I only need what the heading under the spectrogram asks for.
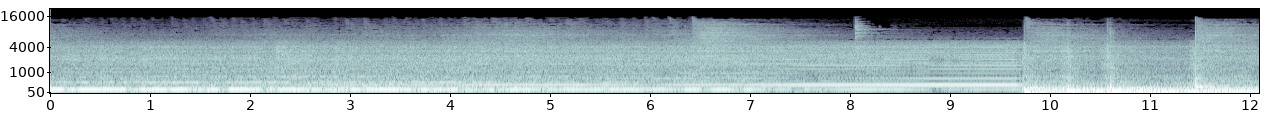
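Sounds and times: distorted guitar and bass riff: 0.0s - 12.0s.

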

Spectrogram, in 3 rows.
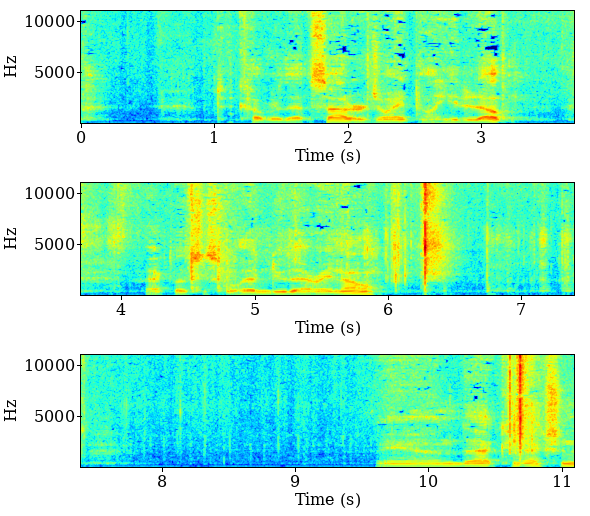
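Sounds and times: faint soft handling ticks: 7.1s - 10.9s.

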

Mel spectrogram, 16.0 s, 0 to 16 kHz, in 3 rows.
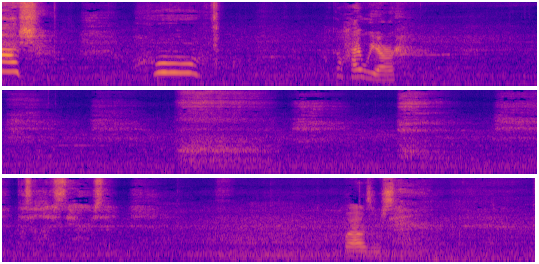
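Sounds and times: woman panting: 5.4s - 10.9s.

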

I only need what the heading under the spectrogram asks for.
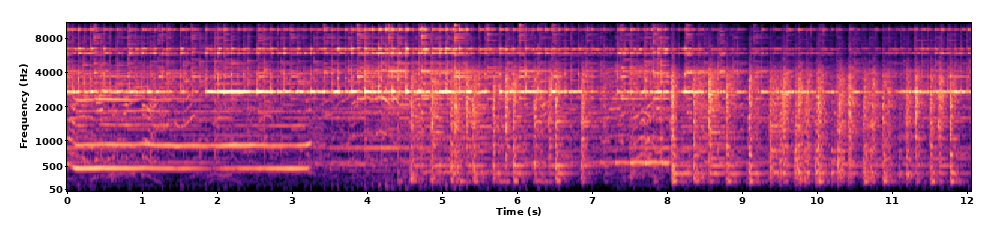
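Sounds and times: long steady note: 0.0s - 9.7s
faint crowd voices: 0.0s - 11.6s
higher steady tone: 0.0s - 12.0s.

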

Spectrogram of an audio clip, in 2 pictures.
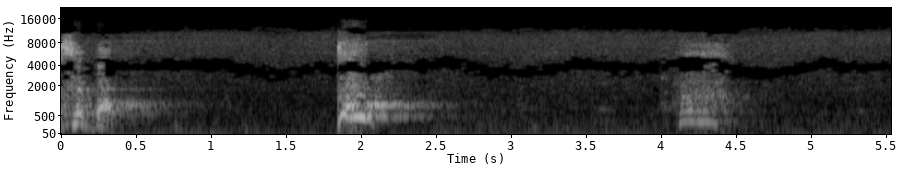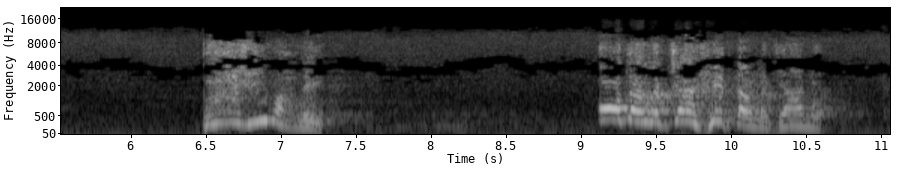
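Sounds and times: dog barking: 1.8s - 2.6s.

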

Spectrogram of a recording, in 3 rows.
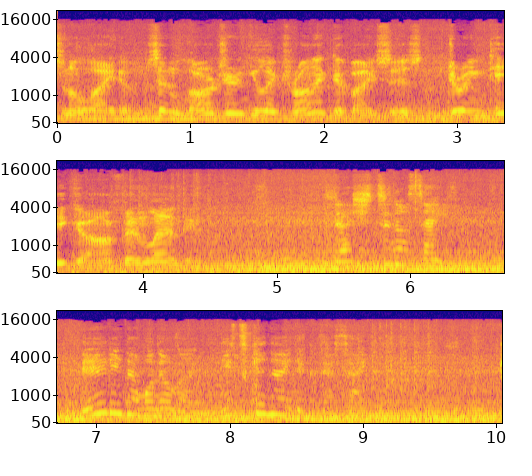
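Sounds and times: aircraft engines rumbling: 0.0s - 10.0s.

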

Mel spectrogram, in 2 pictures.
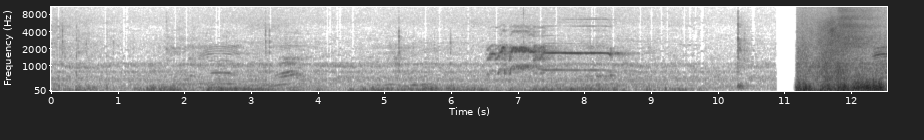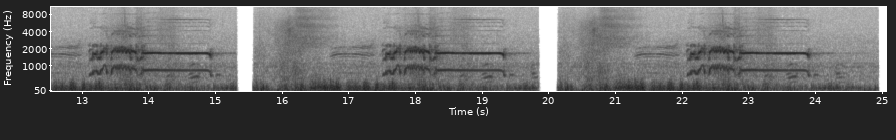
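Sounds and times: rooster crowing: 6.5s - 8.7s, 12.6s - 15.1s, 17.0s - 19.5s, 21.6s - 24.2s.

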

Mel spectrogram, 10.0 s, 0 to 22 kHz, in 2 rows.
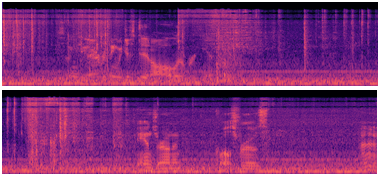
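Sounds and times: faint steady whine: 0.0s - 10.0s
low machinery hum: 0.0s - 10.0s.

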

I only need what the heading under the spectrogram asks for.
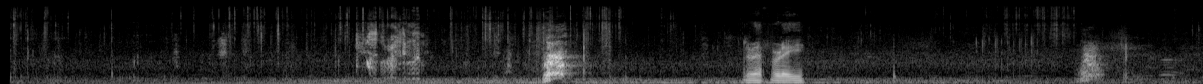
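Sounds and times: dogs scuffling on grass: 0.1s - 12.0s
dog barking: 5.4s - 5.9s, 10.8s - 11.1s.

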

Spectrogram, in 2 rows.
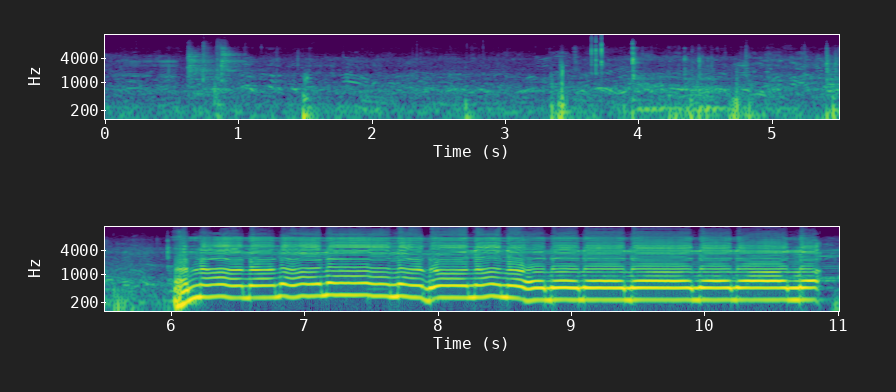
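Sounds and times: crowd of men chattering: 0.0s - 11.0s.

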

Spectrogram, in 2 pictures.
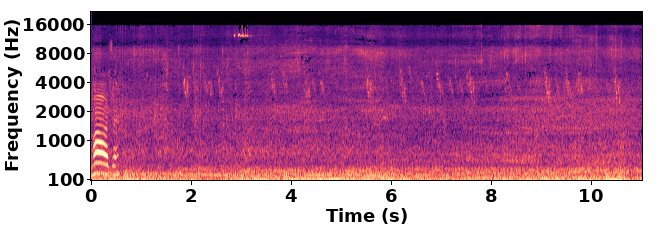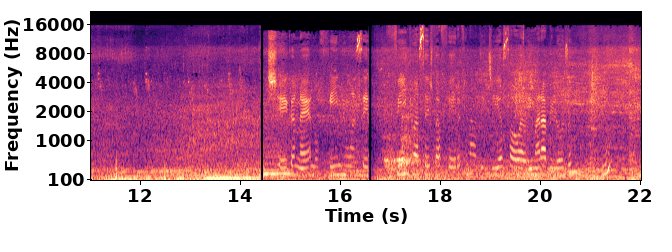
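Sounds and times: car engine hum: 0.0s - 14.4s.

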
